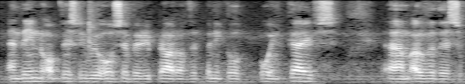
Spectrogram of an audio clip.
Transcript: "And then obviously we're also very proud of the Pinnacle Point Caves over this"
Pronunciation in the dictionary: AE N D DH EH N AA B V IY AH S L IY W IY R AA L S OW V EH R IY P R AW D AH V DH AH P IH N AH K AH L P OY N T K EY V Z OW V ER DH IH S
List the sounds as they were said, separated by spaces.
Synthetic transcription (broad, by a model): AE N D DH EH N AA B V IY AH S L IY W IY R AA L S OW V EH R IY P R AW D AH V DH AH P IH N AH K AH L P OY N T K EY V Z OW V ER DH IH S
